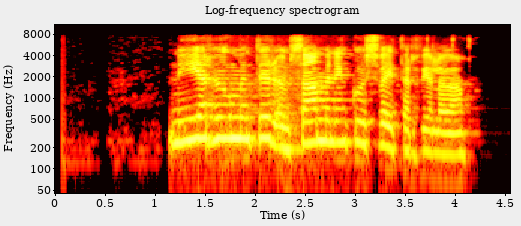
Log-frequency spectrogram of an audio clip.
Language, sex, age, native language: Icelandic, female, 40-49, Icelandic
